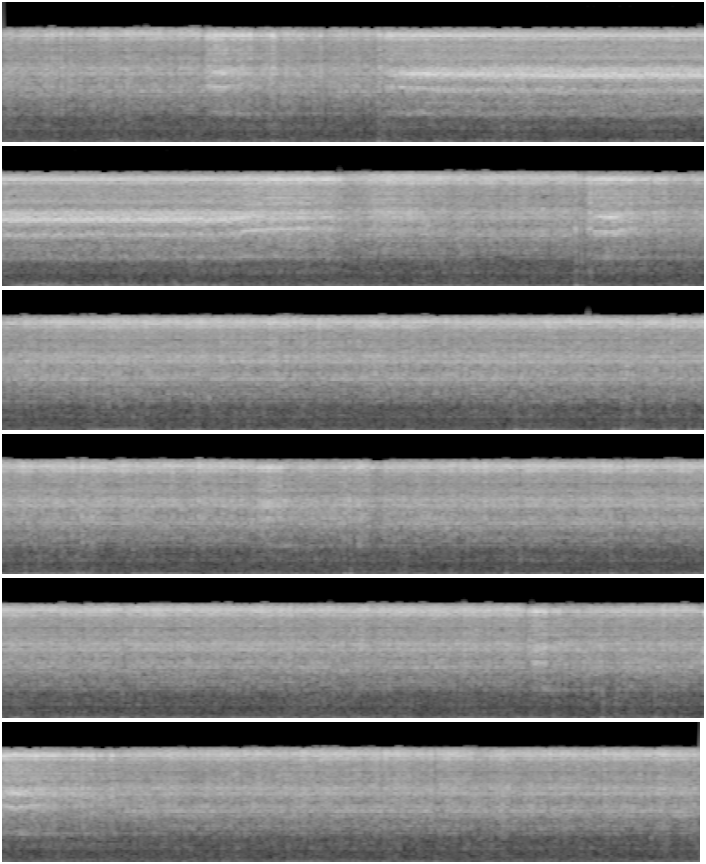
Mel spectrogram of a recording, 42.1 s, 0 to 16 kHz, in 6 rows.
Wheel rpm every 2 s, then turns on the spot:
230, 230, 220, 210, 210, 230, 230, 240, 230, 230, 230, 230, 230, 240, 230, 230, 230, 230, 230, 230, 230.
none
